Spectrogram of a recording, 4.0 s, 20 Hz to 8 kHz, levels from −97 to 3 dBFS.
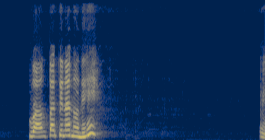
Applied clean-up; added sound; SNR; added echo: neural mask model DeepFilterNet 3.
